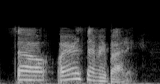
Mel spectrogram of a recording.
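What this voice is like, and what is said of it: Imitates a high school girl's voice. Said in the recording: “my impression of a girl in high school I invited to a party at my house.”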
